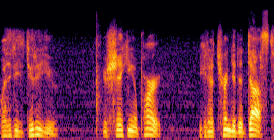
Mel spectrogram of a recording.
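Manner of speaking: eerie, close-in, ghostly stage whisper, breathy and taunting. Playing a ghost scaring an enemy in a game: whisper in his ear. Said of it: "going to whisper in his ear".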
